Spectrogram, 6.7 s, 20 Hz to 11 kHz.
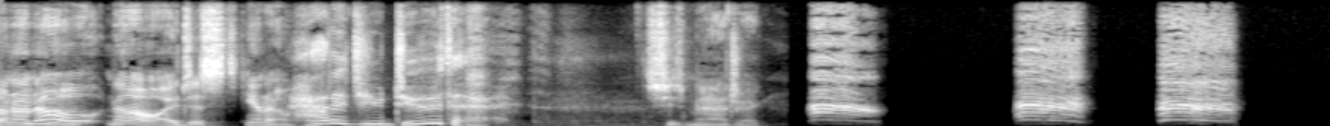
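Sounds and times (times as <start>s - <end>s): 
speech: 0.0s - 4.4s
crow cawing: 4.0s - 6.6s.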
